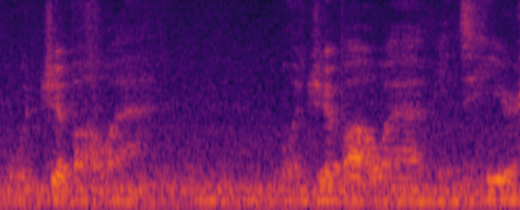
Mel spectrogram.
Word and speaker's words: Ojibwa: whack what i've heard chippewa and ojibwe are mispronunciations of ojibwa what jibawa means he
